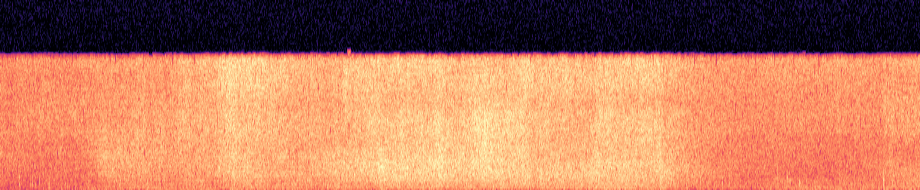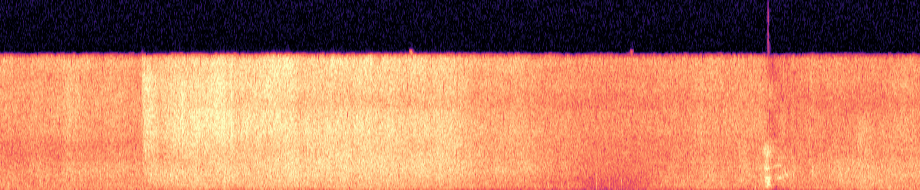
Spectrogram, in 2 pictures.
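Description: A sea turtle flings sand with its flippers.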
